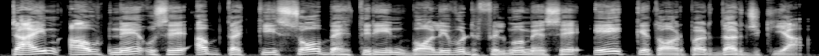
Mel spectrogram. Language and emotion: Urdu, neutral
